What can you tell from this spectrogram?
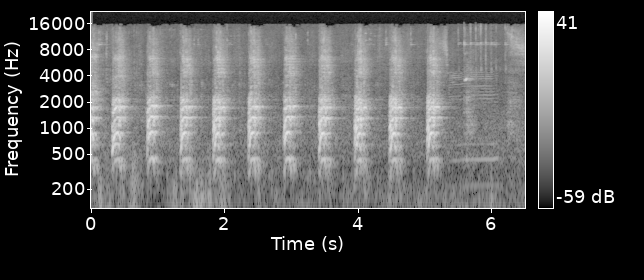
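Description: A dog barking in a steady rhythm, about two barks a second, then stopping about five seconds in.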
